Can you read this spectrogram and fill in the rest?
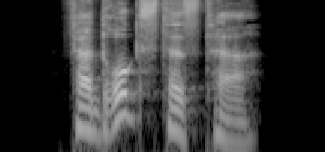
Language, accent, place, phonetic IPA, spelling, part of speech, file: German, Germany, Berlin, [fɛɐ̯ˈdʁʊkstəstɐ], verdruckstester, adjective, De-verdruckstester.ogg
- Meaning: inflection of verdruckst: 1. strong/mixed nominative masculine singular superlative degree 2. strong genitive/dative feminine singular superlative degree 3. strong genitive plural superlative degree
